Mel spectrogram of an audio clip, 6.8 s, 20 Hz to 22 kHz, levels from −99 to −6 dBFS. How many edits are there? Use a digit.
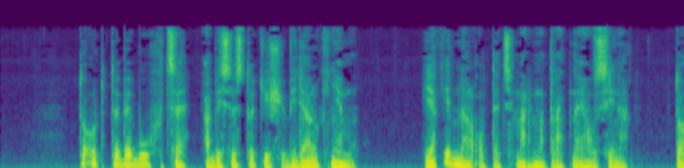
1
